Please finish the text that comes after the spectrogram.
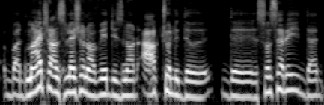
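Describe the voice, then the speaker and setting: A young man from South Sudan with a South Sudanese accent and Dinka as his first language, a musician guest talking softly in a radio studio interview. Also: fairly high pitch, fairly even intonation, normal speed, no room sound. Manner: soft-spoken, frequent "yeah" and "you know".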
